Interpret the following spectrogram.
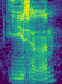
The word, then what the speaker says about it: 이상: 교외 신 나왔죠 이상 이상은 우리가 흔히 이상 얘기하는데 발음은 길게 해야 옳습니다 이상 이상 그 이상도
